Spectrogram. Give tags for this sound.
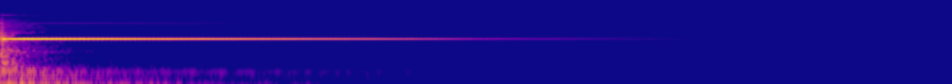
bell; celesta; chimes; keyboard

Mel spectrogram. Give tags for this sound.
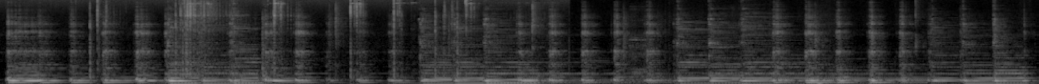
broken; creepy; guitar

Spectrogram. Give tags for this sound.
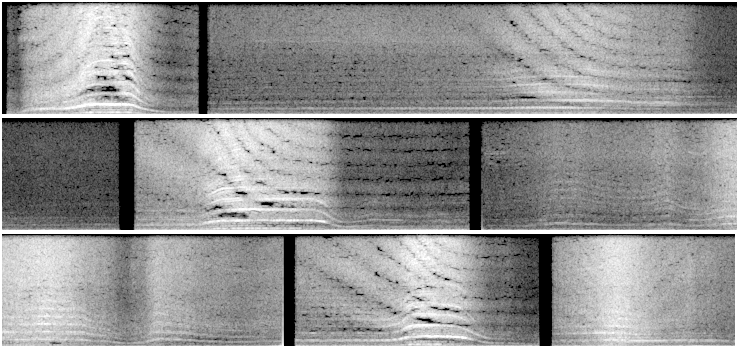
drone-whoosh; fly-by; flyby; freestyle-drone; freestyle-quadcopter; quadcopter

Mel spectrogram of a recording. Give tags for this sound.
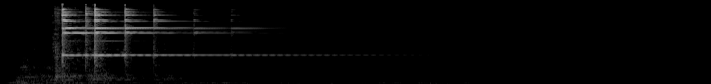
Store; Pull; Doorbell

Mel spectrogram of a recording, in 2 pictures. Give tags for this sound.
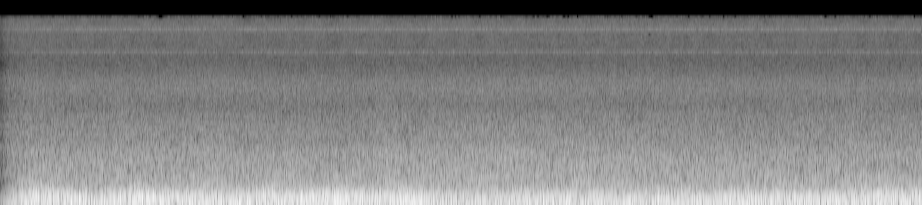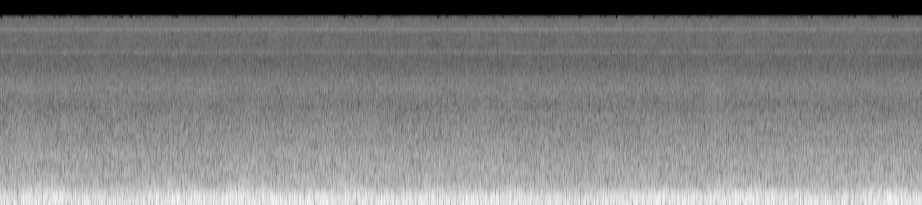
weather; gusts; wind; rainfall

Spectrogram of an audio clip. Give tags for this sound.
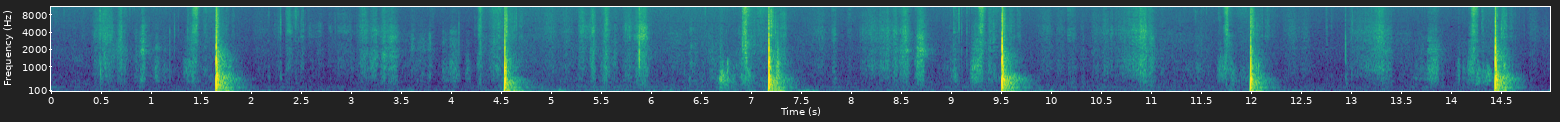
Book; Close; Open; ZoomH1

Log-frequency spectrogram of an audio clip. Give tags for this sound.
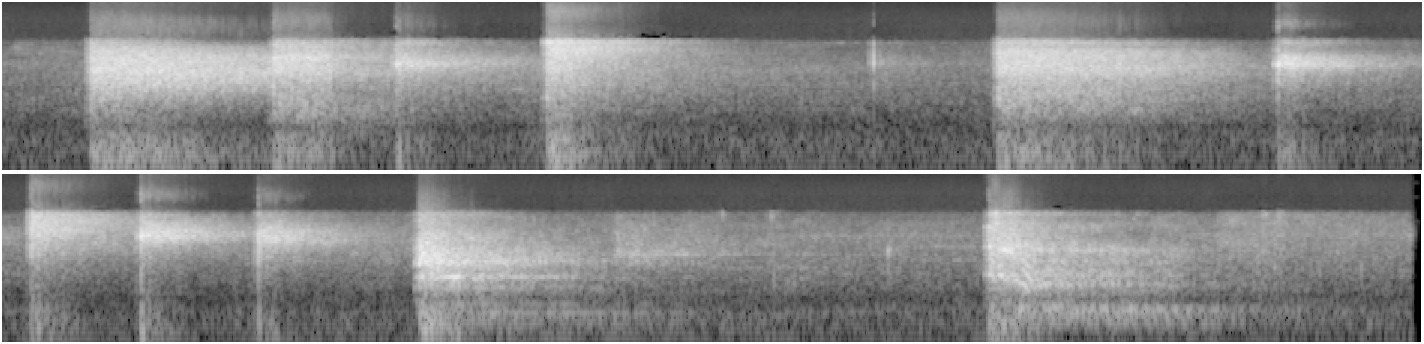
acoustics; centre; Field-recording

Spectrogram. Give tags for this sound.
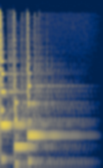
warning; cute

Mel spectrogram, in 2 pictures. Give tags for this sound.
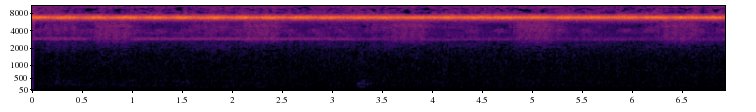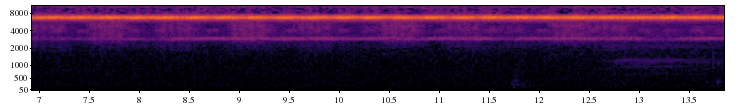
hot; nature; birds; jungle; frogs; USA; insects; summer; insect; Beaufort; field-recording; South-Carolina; humid; day; night; semi-tropical; forest; low-country; tropical; crickets; cicadas

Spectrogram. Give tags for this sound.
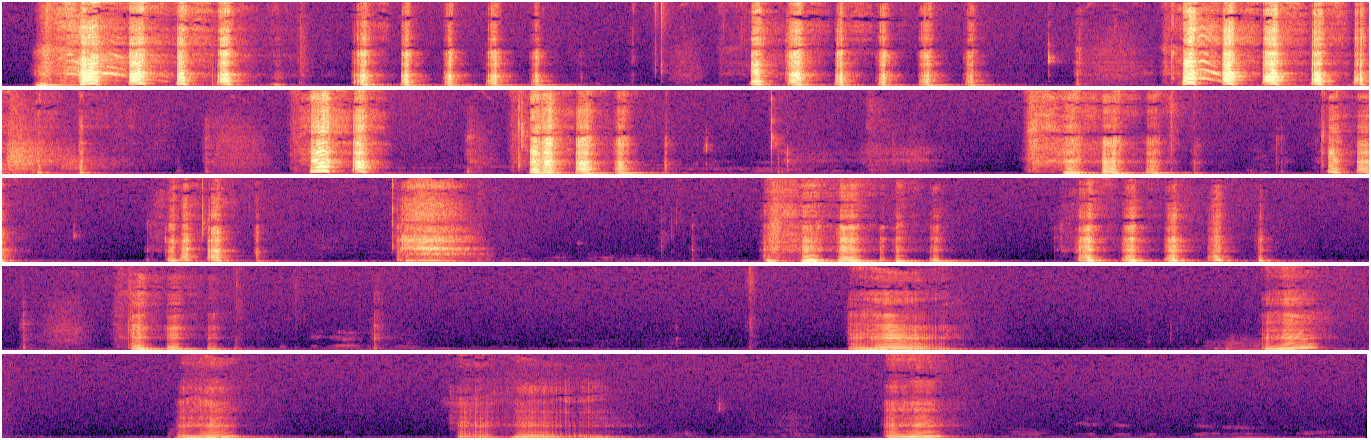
giggling; happy; lady; laughing; woman

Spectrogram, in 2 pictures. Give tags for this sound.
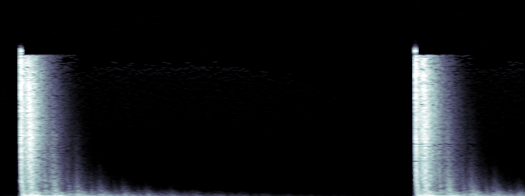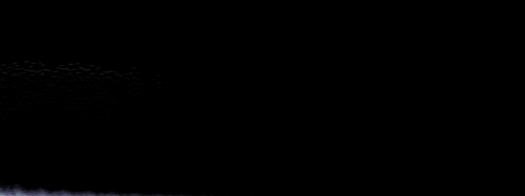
laser; sci-fi; space

